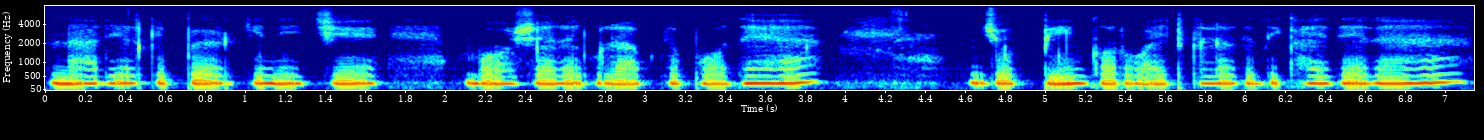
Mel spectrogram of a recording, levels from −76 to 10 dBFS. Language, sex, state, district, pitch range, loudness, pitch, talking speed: Hindi, female, Jharkhand, Ranchi, 245-260 Hz, -12 LUFS, 255 Hz, 175 wpm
